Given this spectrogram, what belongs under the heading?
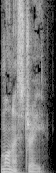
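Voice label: "monastery", British English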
